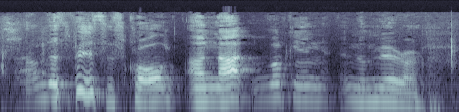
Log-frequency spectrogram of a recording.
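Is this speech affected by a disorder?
Yes: cerebral palsy.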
